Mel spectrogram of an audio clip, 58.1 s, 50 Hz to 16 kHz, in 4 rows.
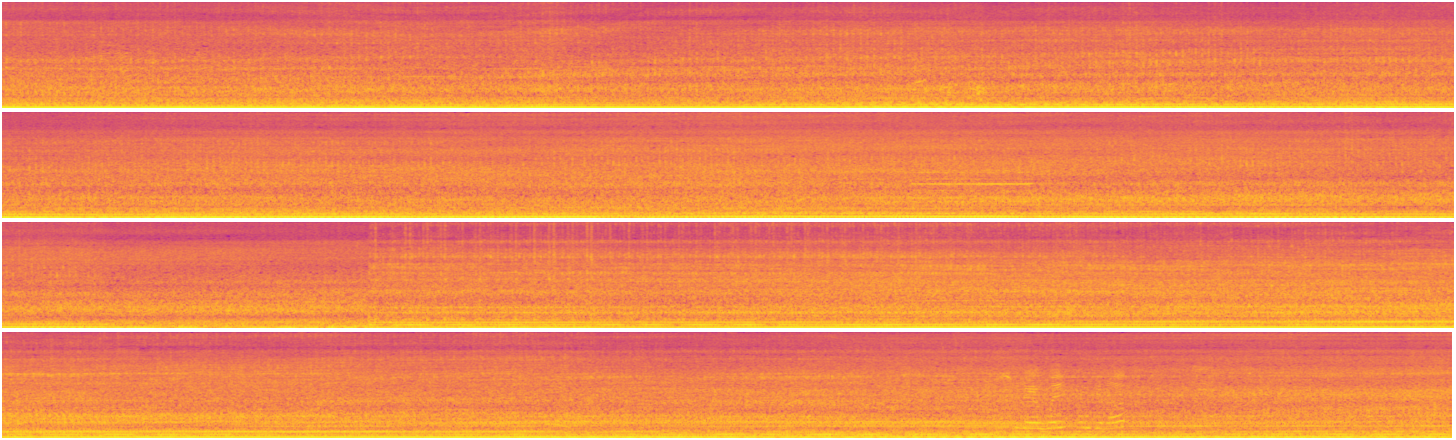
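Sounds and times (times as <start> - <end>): tractor engine steady beat: 0.0 - 58.0
tractor engines under load: 0.0 - 58.0.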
